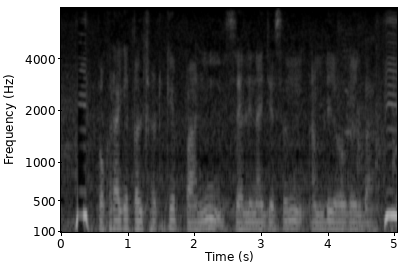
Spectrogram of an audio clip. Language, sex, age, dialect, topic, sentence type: Bhojpuri, male, 18-24, Southern / Standard, agriculture, question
